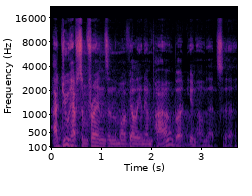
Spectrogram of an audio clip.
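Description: A chatty, evasive trickster spirit from a tabletop roleplay, acted by a man. The voice sits fairly low and trails a long reverb. He is courteous and hesitant, forever hedging his way around an answer. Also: moderate pace, gravelly. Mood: evasive, reassuring. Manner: hesitant, rambling, politely hedging.

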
